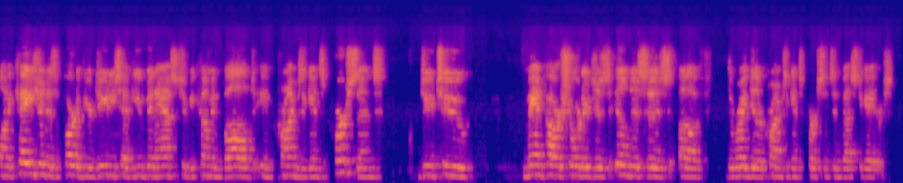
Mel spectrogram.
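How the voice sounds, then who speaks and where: Woman prosecutor, brisk formal questioning, courtroom recording, distant and roomy, dull lo-fi sound. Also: mid-range voice, little pitch movement, a little hiss or hum.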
